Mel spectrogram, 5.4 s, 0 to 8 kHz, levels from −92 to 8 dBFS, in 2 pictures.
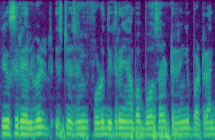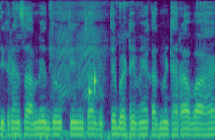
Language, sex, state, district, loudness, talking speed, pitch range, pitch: Hindi, male, Bihar, Patna, -17 LUFS, 345 wpm, 125-135 Hz, 130 Hz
